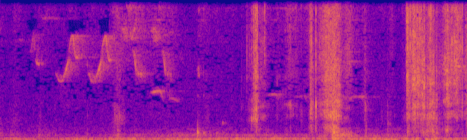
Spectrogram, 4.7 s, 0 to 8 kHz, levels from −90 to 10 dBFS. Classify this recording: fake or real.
real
